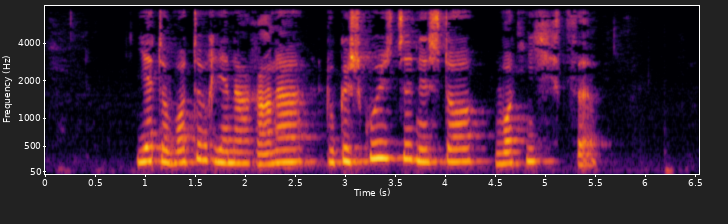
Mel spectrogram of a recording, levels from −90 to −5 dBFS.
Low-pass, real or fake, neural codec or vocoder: 7.2 kHz; real; none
